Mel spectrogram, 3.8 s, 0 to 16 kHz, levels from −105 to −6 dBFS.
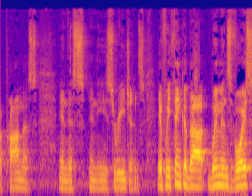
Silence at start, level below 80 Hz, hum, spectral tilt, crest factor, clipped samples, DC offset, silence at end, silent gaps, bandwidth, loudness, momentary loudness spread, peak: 0 s; -54 dBFS; none; -4.5 dB/octave; 18 dB; under 0.1%; under 0.1%; 0 s; none; 14 kHz; -21 LUFS; 16 LU; -4 dBFS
